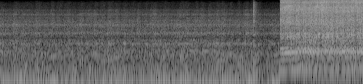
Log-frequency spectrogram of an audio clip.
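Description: A race car engine idles with a deep rumble.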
